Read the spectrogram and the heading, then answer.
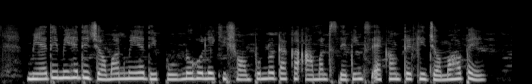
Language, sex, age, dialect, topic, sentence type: Bengali, female, 18-24, Northern/Varendri, banking, question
